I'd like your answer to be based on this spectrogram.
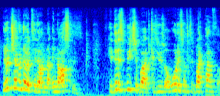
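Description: A man's voice: high voice, lively intonation, very fast, echoey room, slight background noise. A young man, co-hosting a podcast and telling stories in loose, chatty casual talk. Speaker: podcast co-host. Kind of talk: casual chat.

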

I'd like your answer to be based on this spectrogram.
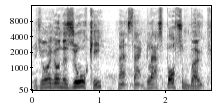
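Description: A man's voice: a little high, lively intonation, quick pace, dark tone. An older man hosting a casual walking vlog outdoors by a harbour, joking and chatting like a tour guide into a handheld phone. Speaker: vlog host. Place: outdoors by a seaside harbour promenade. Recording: faint outdoor noise.

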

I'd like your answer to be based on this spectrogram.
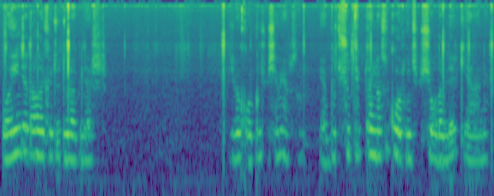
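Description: Young woman, high voice, rapid self-deprecating chatter, a little hoarse, faint noise behind. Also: flat delivery. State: slightly hoarse, sore throat. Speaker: vlogger. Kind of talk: casual chat while drawing.

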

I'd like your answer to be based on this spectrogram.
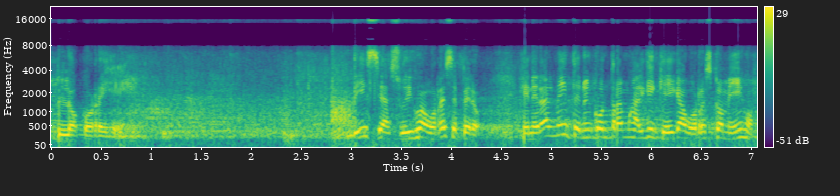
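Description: A male pastor preaching a sermon, reading scripture aloud with earnest rising emphasis. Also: high-pitched. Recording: echoey hall with steady background noise.

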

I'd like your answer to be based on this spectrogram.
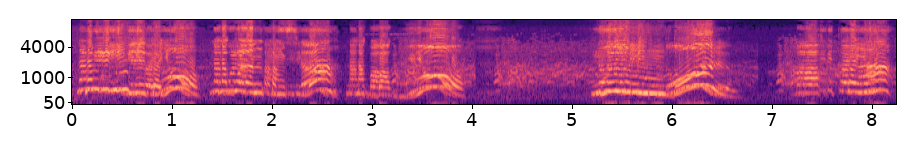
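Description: A woman ranting sarcastically at someone, taunting and mocking, sometimes shouting. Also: very high-pitched, animated, moderate pace. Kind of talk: mocking rant. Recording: clip over loud music and crowd noise.

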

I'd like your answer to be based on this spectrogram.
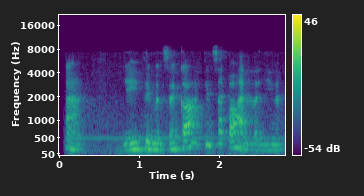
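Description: A woman's voice: on the low side, very animated, a little fast, reverberant, muffled recording, slight background noise. A woman teaching English on a video call, patiently repeating words for students to practice. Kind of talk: online bilingual English lesson.

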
